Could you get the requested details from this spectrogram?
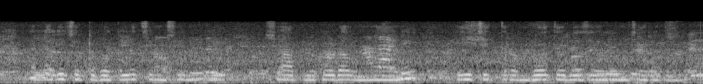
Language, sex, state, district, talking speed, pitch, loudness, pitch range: Telugu, female, Andhra Pradesh, Sri Satya Sai, 95 wpm, 215 Hz, -15 LUFS, 210-225 Hz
